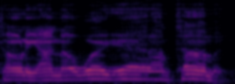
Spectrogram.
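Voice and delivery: mock yelling at full shout. Retelling calling out to someone whose arm he saw in his headlights, retelling a yell. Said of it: "I yell out".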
